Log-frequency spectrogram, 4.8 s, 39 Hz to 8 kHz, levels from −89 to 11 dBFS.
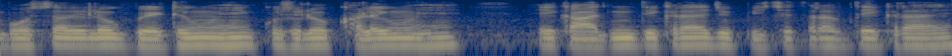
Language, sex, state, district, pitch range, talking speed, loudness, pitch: Hindi, male, Bihar, East Champaran, 105-115 Hz, 275 wpm, -30 LUFS, 110 Hz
